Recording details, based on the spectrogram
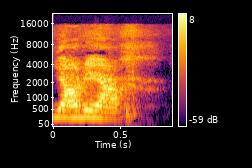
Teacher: So it'd be read as vowel sound first, a, then consonant sound, kha.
